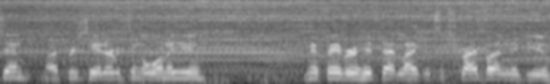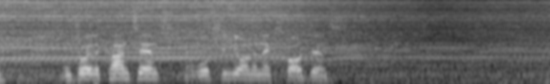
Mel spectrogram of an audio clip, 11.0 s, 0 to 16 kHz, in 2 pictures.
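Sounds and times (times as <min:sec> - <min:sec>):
dehumidifier humming and whining: 0:00.0 - 0:11.0.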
